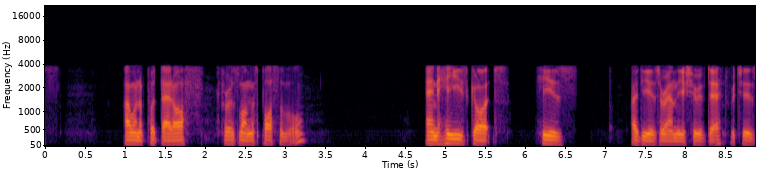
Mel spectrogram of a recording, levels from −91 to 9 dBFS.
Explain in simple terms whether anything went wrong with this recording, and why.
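Two dropouts come from packet loss with pitch repetition. At 2.30–2.32 s, one piece of sound, about 20 ms, goes missing and sounds briefly held. At 6.60–6.78 s, a longer gap (likely ten lost packets) fades into silence before the speech returns with a short cross-fade.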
